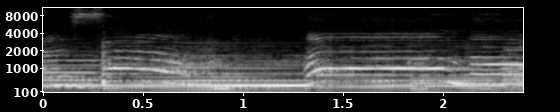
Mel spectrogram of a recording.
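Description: A woman singing with piano accompaniment: a falling sung phrase, then a long held note beginning about one and a half seconds in, over sustained piano chords.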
